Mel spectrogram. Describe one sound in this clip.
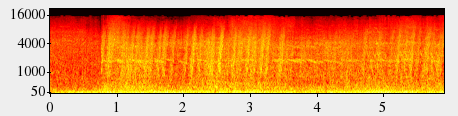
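Large spaceship engines rumble.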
